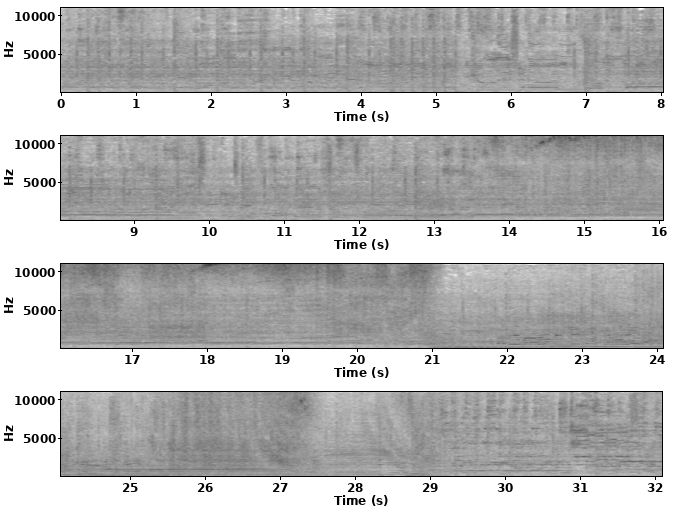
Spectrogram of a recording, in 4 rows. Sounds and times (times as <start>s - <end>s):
Speech: 19.5s - 26.4s.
